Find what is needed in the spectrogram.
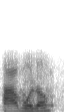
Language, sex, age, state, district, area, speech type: Gujarati, male, 18-30, Gujarat, Aravalli, urban, conversation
